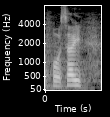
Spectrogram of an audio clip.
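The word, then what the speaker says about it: foci: इसी तरह आपके पास जो फोकाई है जो थर्ड वन आपके पास है, कुछ लोग इसको प्रोनाउंस करते हैं फोकाई, कुछ कहते हैं फोसाई। ठीक है, दोनों करेक्ट है।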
